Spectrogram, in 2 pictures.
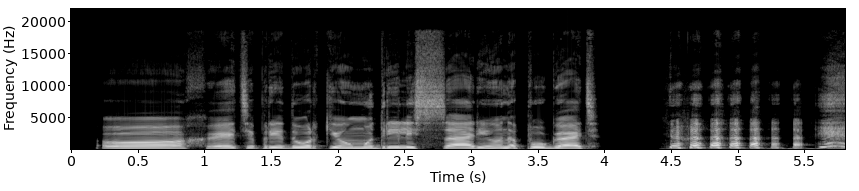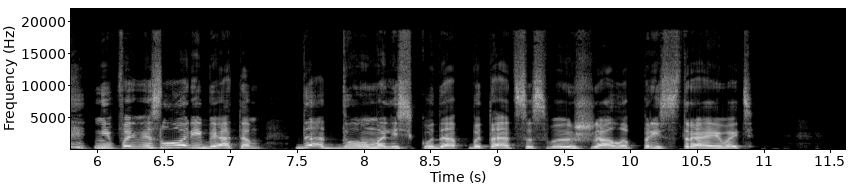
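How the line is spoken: Guard agreeing. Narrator (Russian): согласился другой стражник

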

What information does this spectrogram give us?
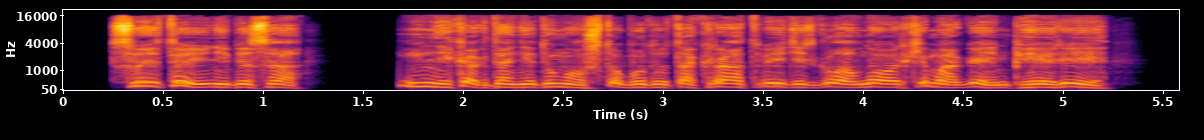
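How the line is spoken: Relieved exhale. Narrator (Russian): выдохнул возница

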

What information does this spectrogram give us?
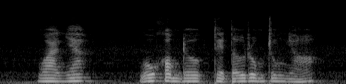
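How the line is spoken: Soft, low voice. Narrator (Vietnamese): Hắn hạ giọng nói

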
